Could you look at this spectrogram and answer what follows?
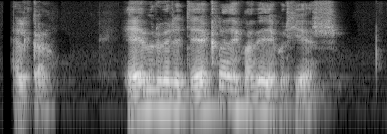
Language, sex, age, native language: Icelandic, male, 50-59, Icelandic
